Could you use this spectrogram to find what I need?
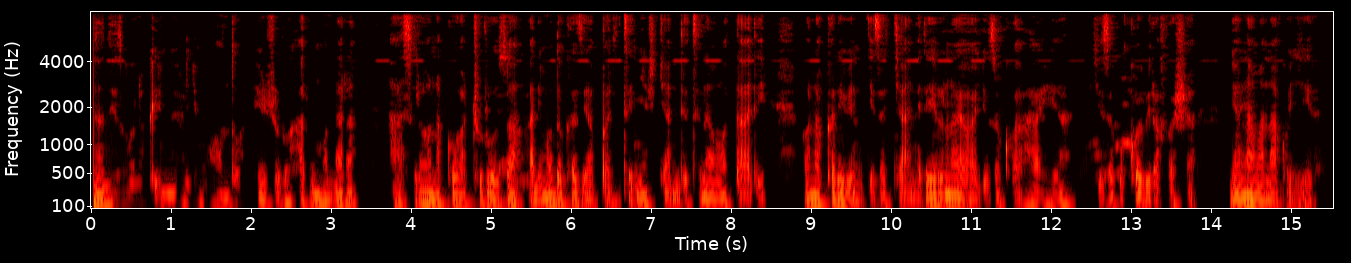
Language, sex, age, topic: Kinyarwanda, female, 18-24, government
